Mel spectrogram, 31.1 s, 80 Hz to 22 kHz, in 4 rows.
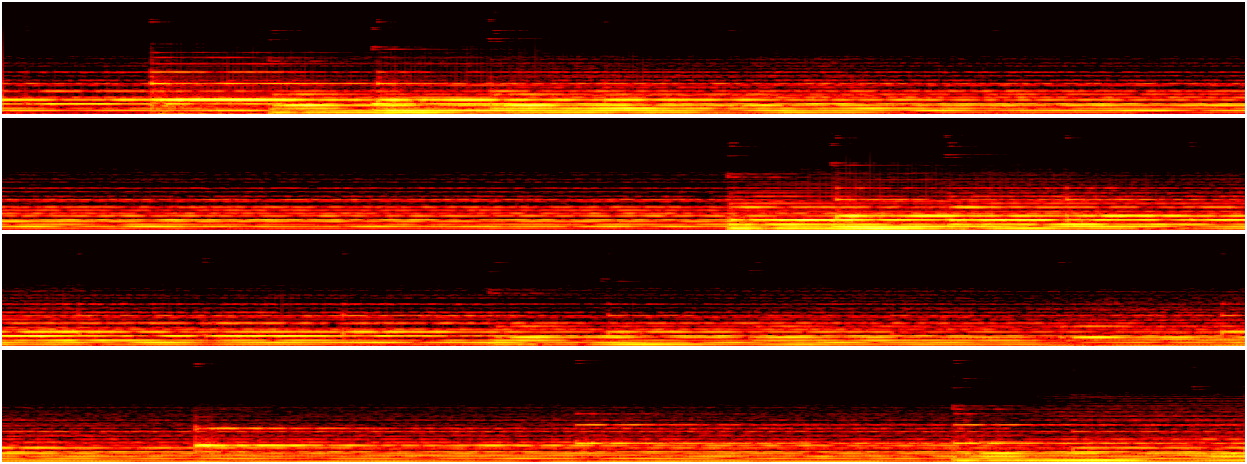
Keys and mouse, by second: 2.6 click.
